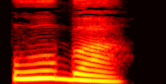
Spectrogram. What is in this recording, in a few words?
"ಊಬು", Kannada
